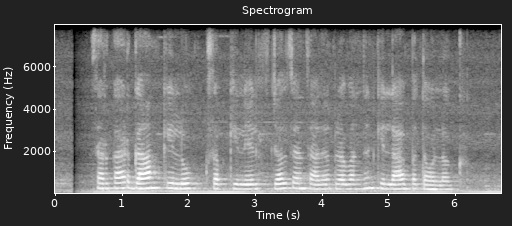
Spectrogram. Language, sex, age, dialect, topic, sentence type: Maithili, female, 18-24, Southern/Standard, agriculture, statement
